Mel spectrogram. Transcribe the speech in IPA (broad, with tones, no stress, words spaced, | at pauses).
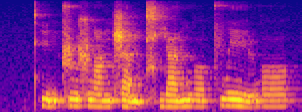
t̪ʰy̰˨˩nʈ͡ʂu˨˦ʂwɑ˨˦ŋʂa̰˨˩n t͡ɕʰjä˨˦n̪wɔ˨˦ kʰwe˥˨ɪ̯ɻwɔ˦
